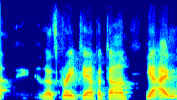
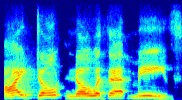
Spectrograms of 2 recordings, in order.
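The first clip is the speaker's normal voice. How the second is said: high, very slow, loud confused reply; mock yelling; 7 semitones higher, 4 dB louder, much slower than usual. Cashier yelling his confusion at the customer, slow and loud. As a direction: drag it out loudly.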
